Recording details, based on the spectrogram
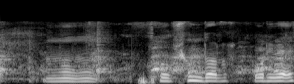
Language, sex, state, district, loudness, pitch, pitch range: Bengali, male, West Bengal, North 24 Parganas, -17 LUFS, 155 Hz, 145-160 Hz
